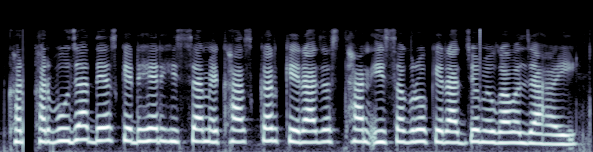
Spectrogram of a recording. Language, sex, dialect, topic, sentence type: Magahi, female, Central/Standard, agriculture, statement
